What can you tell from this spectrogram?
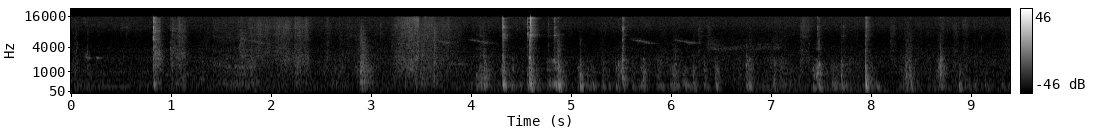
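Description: Small steel parts clicking and scraping as a collet and its collet nut are handled and screwed onto a threaded steel collet holder. The clicks come irregularly, a few early and many in quick succession from about four seconds in.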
